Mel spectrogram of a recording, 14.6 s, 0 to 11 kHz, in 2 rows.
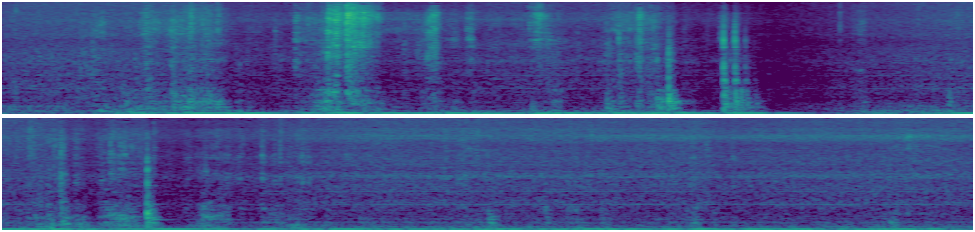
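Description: Wooden pieces, a plywood panel and a 2x4 brace, knocking and scraping on a plywood tabletop as they are handled and set in place, a series of irregular knocks and scrapes. A steady low hum runs underneath.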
